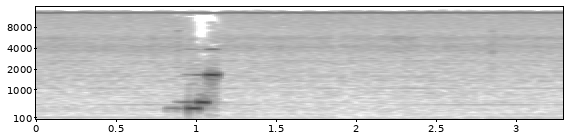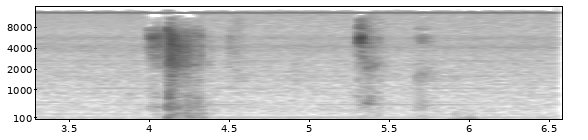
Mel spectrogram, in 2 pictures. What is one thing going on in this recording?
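A game's menu beeps as options are picked.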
